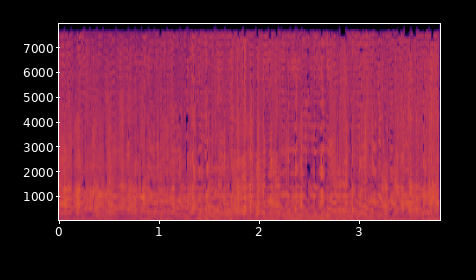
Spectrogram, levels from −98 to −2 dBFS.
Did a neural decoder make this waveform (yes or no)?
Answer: yes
